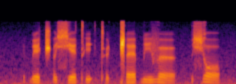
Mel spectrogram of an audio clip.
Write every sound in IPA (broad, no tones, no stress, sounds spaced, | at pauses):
ɓ e t͡ʃʼ ə ɕ e tʼ i ʔ tʼ ø ǁ ɛ ɓ i v œ | ɕ ɔ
